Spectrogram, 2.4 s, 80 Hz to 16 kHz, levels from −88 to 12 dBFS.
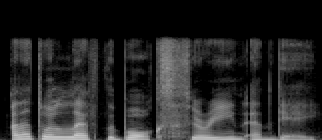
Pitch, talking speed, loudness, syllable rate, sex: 205 Hz, 175 wpm, -18 LUFS, 5.3 syllables/s, female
